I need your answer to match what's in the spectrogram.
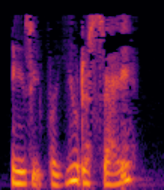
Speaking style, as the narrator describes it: she muttered

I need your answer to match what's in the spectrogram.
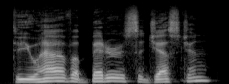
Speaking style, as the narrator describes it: Stephen says quietly

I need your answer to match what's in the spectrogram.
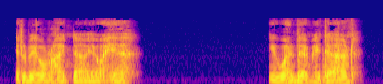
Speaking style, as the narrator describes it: Richard murmured vaguely

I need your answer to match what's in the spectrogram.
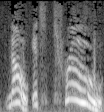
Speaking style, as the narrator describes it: I screamed

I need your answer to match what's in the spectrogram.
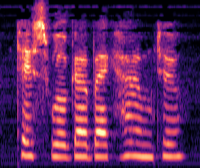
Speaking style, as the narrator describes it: Roxy faltered and her lips trembled

